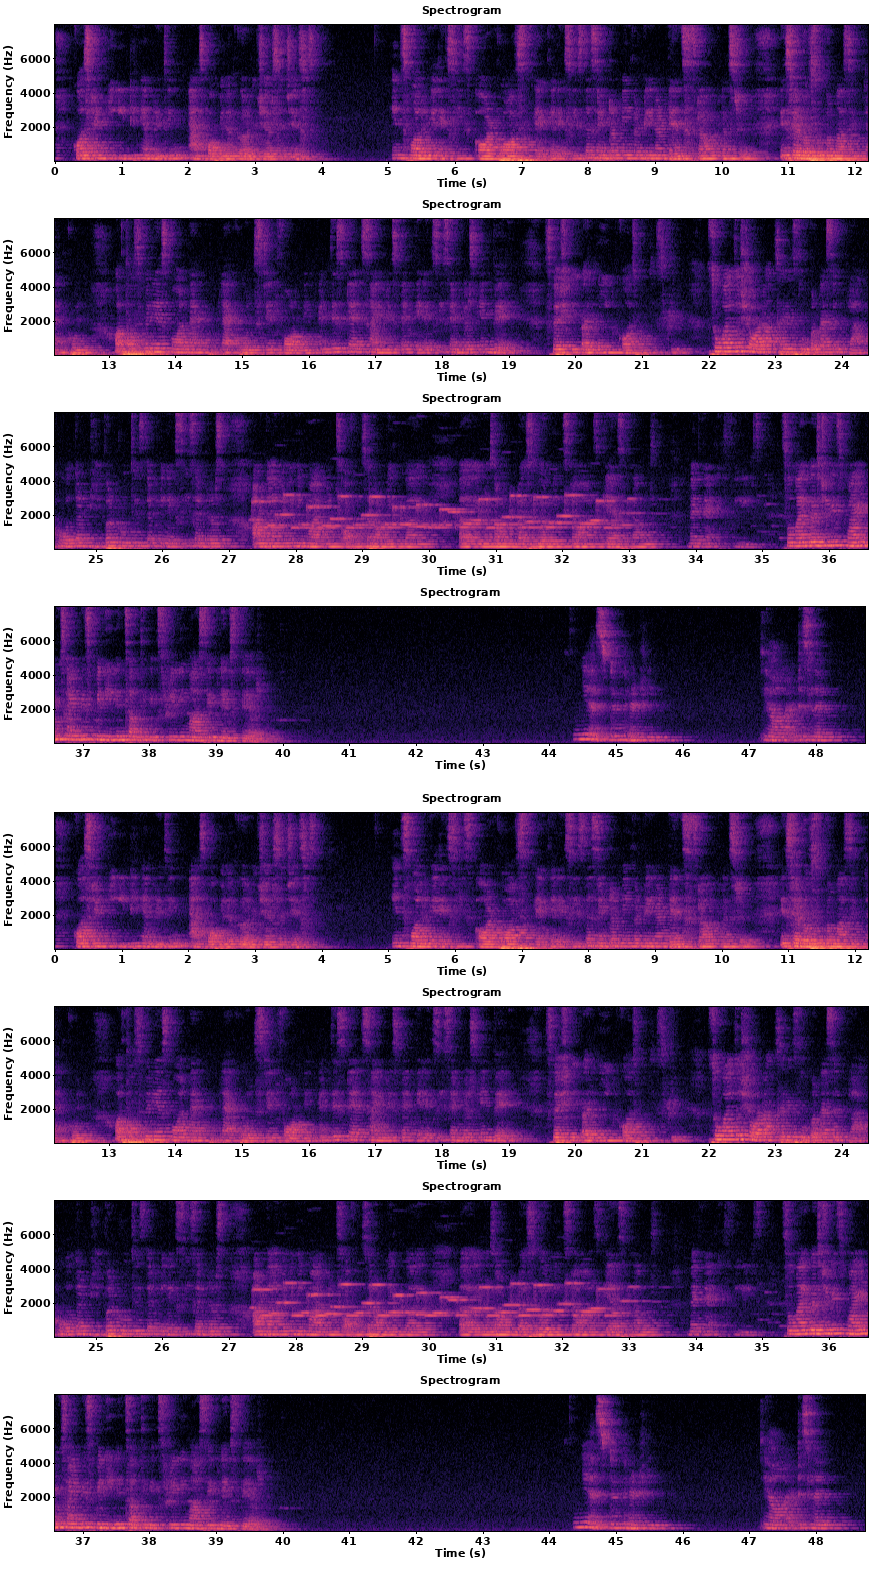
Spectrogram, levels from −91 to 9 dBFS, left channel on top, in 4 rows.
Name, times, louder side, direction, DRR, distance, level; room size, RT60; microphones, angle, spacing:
voice 1, 0.0-3.7 5.1-19.1 19.3-21.5 22.0-33.3 33.9-34.2 34.6-34.8 35.2-39.7, equal, 60° left, -7 dB, 1.0 m, -27 dB
sound 1, 27.3-33.1, right 2 dB, 80° left, 1.4 m, -35 dB
voice 2, 44.3-45.7 47.1-48.1, right 1 dB, 30° right, -9 dB, 1.2 m, -32 dB
3.8 x 2.1 x 2.6 m, 1.1 s
head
